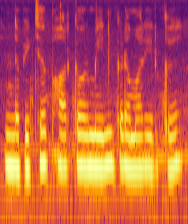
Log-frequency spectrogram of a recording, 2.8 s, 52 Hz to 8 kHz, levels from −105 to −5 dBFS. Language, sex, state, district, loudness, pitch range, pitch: Tamil, female, Tamil Nadu, Namakkal, -15 LUFS, 190-200 Hz, 195 Hz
